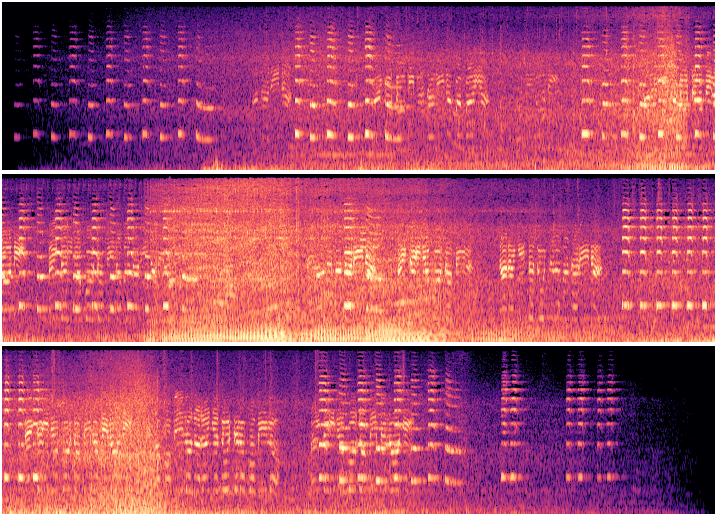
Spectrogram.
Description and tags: Peddlers selling Peto (typical food), on the Caribbean coast of Colombia, are announced by a particular sound. The sound is now an element of popular culture in the area, carrying connotations linked to life in the neighborhood. This sound is therefore a cultural value and has established itself as a geographical mark. There is also a mandarin fruit seller at the back.
Unfortunately recorded by a Rode mic connected to a Panasonic camera recorder.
